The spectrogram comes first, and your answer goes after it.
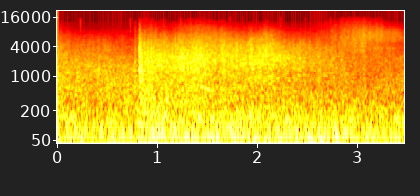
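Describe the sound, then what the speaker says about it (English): Starship cannon fire in the space game Star Trek Online, a single sharp blast followed by a continuous dense roar of weapons and rumble, fairly quiet overall with no talking. "Nice cannon."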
